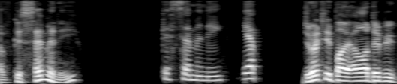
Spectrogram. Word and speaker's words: Gethsemane: and do this because I'm really bad at pronouncing this one gamine uh Gethsemane Gethsemane okay so I was right of Gethsemane Gethsemane yep directed by RW Goodwin written by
